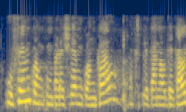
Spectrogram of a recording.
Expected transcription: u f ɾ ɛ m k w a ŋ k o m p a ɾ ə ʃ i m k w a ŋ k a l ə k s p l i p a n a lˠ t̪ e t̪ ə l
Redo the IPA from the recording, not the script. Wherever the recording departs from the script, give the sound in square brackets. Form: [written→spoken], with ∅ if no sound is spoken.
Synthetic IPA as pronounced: u f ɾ ɛ m k w a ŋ k [o→u] m p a ɾ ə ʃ [i→ɛ] m k w a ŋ k a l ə k s p l i [p→k] a n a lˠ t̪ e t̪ [ə→a] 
